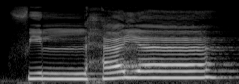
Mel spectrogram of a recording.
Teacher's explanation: Kemudian alif lamnya dinamakan dengan alif lam qomariyah karena alif lam menghadapi huruf qomariyah yaitu huruf ha. Maka lam sukun dibaca dengan jelas atau disebut dengan izhar qomari.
